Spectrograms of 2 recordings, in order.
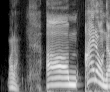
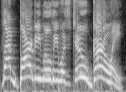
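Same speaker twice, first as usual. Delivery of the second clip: mocking whiny critic; 8 semitones higher than usual. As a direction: parody an angry fanboy.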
